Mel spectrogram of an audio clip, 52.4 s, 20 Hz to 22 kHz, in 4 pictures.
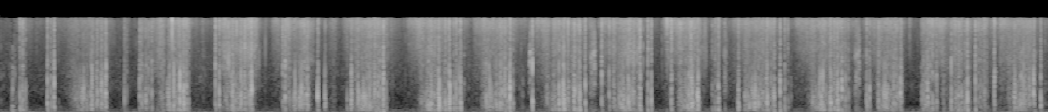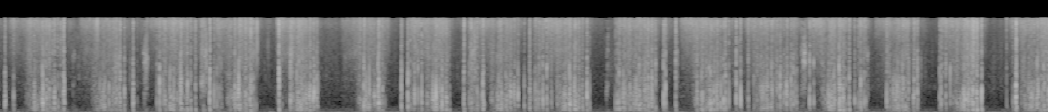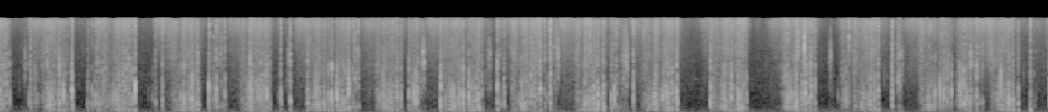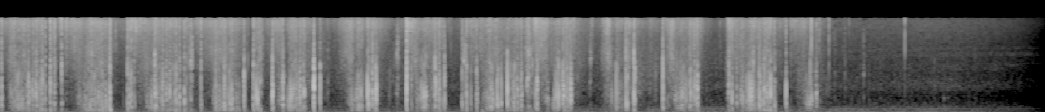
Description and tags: Walking in Snow
Walking at a more normal pace. Mic'd about 6 inches from my feet. Yes, I looked like a wierdo.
